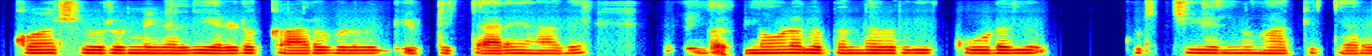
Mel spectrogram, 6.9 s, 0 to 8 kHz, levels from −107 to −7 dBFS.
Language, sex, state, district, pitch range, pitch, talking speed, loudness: Kannada, female, Karnataka, Bangalore, 160-170 Hz, 165 Hz, 115 wpm, -16 LUFS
